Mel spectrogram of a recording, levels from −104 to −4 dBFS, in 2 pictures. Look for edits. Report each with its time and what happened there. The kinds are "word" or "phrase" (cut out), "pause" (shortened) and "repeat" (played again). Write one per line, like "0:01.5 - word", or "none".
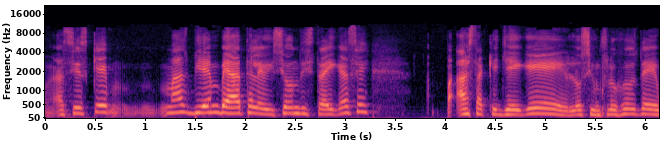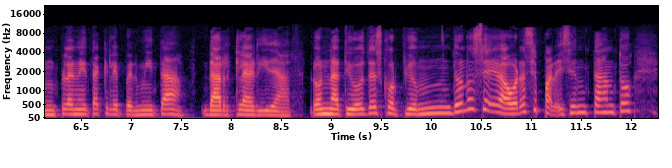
0:07.6 - pause
0:08.7 - pause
